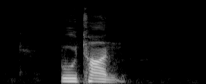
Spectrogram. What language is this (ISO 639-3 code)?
fas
